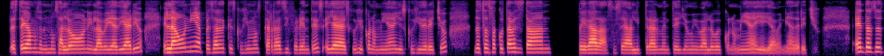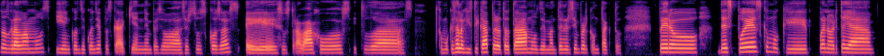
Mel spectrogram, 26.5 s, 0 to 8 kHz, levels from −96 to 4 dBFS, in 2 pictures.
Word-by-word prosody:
este, 200 +1 0
íbamos 215 0 +3
al 200 - -5
mismo 190 0 -8
salón 190 +2 +1
y 190 - -6
la 175 0 +3
veía 175 0 +1
diario. 190 +5 +2 0.3
En 200 +2 +5
la 205 0 +11
uni, 245 +3 -1
a - - +4
pesar 205 -1 0
de 215 - -5
que 205 - -9
escogimos 195 +2 -11
carreras 185 +1 -2
diferentes, 180 +2 -6
ella 190 -1 +5
escogió 180 +1 -6
economía 180 0 -6
y - - -6
yo - - -4
escogí 185 0 -10
derecho, 180 +7 -4 0.4
nuestras 210 0 -2
facultades 215 +1 +1
estaban 205 0 +1 0.4
pegadas, 180 -1 +3
o - - -21
sea, 175 -1 -1
literalmente 175 0 -4
yo 175 0 -10
me 175 - -9
iba 175 0 -4
luego 175 0 -4
a 175 - -4
economía 90 - -6
y 90 - -2
ella 85 0 -3
venía 90 0 -9
a - - -5
derecho. 85 0 -8 0.5
Entonces, 235 0 +3
nos 210 -2 -1
graduamos 195 +2 +1
y, 195 0 -4
en 185 -1 -7
consecuencia, 185 +1 -7
pues, 185 -1 -14
cada - - +1
quien 175 0 -8
empezó 175 0 -7
a 170 - +1
hacer 170 +1 -8
sus 180 +1 -11
cosas, 195 +4 -4
eh, 85 -1 +2
sus 175 0 -9
trabajos 185 +1 +1
y 195 - -17
todas 175 -2 -1 0.4
como 180 0 -9
que - - -6
esa 215 - +6
logística, 205 +1 +3
pero 195 -4 +2
tratábamos 190 +1 +4
de 180 - -3
mantener 175 +1 -5
siempre 195 +1 -4
el 190 - -9
contacto. 180 - -8 0.5
Pero 210 -1 +5 0.3
después 235 +3 +5
como 230 -4 -7
que, 190 -1 -3 0.2
bueno, 215 -1 0
ahorita 195 +2 -2
ya 190 -1 +4
190 Hz, 185 wpm, -23 LUFS, 175-205 Hz, 0.5 s, la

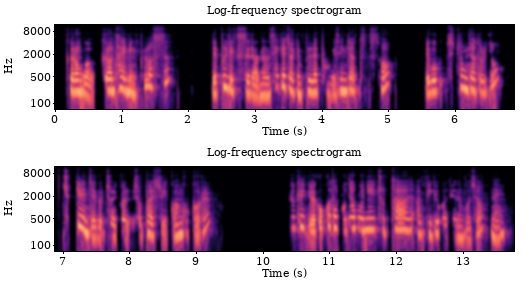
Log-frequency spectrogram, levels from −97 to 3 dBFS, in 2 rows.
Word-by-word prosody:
그런 205 -3 +6
거 160 -4 +3
그런 220 -1 +6
타이밍 215 -6 +3
플러스 300 +7 -1 0.6
넷플릭스라는 180 - +2
세계적인 225 - +1
플랫폼이 195 -3 -1
생겼 220 +1 +1 0.2
서 260 +7 -2 0.5
외국 205 +1 +3
시청자들도 235 - 0 0.3
쉽게 325 -4 +2
인제 195 -10 +3
그 150 - -4
저희 - - -4
걸 - - -3
접할 195 -4 -1
수 - - -10
있고 - - -6
한국 200 +2 -1
거를 285 - -5 1.2
이렇게 295 +2 -1
외국 120 - +3
거 320 - +2
다 295 -1 +4
보다 280 0 -1
보니 265 -1 0
'좋다.' 130 - 0
하고 205 -1 -6
비교가 200 -1 -4
되는 160 0 -8
거죠. 245 - -7
네. 180 +3 -5
215 Hz, 325 characters per minute, -22 LUFS, 185-270 Hz, 1.2 s, 그런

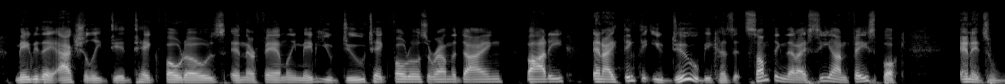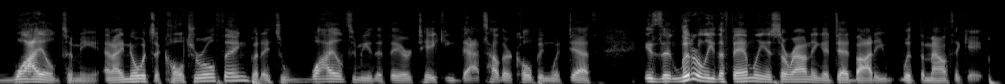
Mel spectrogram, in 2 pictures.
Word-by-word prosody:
maybe 115 +4 +2
they 115 -5 +3
actually 100 -3 0
did 90 +4 -5
take 105 -4 -3
photos 105 -1 +2
in 105 +1 -1
their 100 -1 -2
family. 105 0 -2
Maybe 100 +6 -3
you 105 -3 -5
do 100 +4 -2
take 125 -4 -4
photos 120 0 +1
around 120 0 0
the 115 - -3
dying 120 +2 -1 0.2
body, 125 +3 +3 0.3
and 130 -1 +4
I 115 -1 +3
think 165 +9 -2
that - - -9
you 110 - -2
do 100 - +2
because 95 0 -6
it's - - -9
something 175 -1 0
that 115 -3 0
I 100 - +2
see 150 +10 -5
on 110 -6 -1
Facebook, 140 - -1 0.6
and 125 +1 +2
it's 105 -4 -2
wild 100 +2 +3
to 100 - -6
me, 80 -4 -9
and 100 - 0
I 105 - +2
know 130 +4 +4
it's 140 - 0
a - - -4
cultural 145 - 0
thing, 180 +2 -1
but - - -2
it's 90 +3 -6 0.3
wild 130 -1 0
to 115 - -10
me 100 -2 -5
that 90 -1 -9
they 100 -2 -3
are 90 - -3
taking 105 -4 -7
that's - - -5
how - - 0
they're - - -4
coping 105 -4 -4
with 85 -3 -8
death, - - 0 0.4
is 140 -3 +2
that 145 -1 +4
literally 155 -2 +9
the 130 -1 +1
family 140 +1 +2
is 115 -3 -3
surrounding 115 -4 +1
a 95 - -1
dead 100 0 +1
body 95 -4 +1
with 105 -5 -2
the - - -5
mouth 90 -1 -2
agape. - - -11
110 Hz, 220 wpm, -24 LUFS, 100-125 Hz, 0.6 s, literally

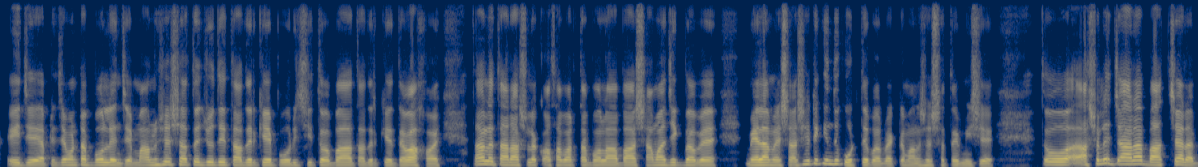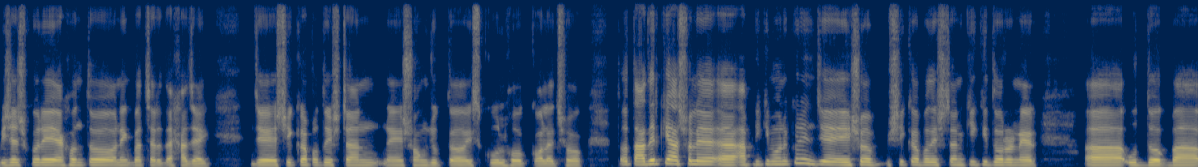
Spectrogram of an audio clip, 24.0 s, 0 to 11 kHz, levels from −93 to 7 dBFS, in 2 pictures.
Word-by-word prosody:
এই 160 - +2
যে, 165 - +2
আপনি 160 - -11
যেমনটা 180 +1 +1
বললেন 170 -2 +4
যে, 160 - +1
মানুষের 180 +4 0
সাথে 195 -1 +1
যদি 185 0 +1
তাদেরকে 165 +1 +1 0.2
পরিচিত 165 +1 -4 0.2
বা 160 - +4
তাদেরকে 155 +1 -3
দেওয়া 160 0 +5
হয়, 145 +1 0 0.3
তাহলে 215 +1 +4
তারা 180 0 +4
আসলে 175 0 -2
কথাবার্তা 165 0 -1
বলা 160 -1 +2
বা 155 - +3
সামাজিকভাবে 170 -1 +1 0.4
মেলামেশা, 170 -2 +5
সেটি 225 +3 -1
কিন্তু 245 -1 0
করতে 165 +1 0
পারবে 155 -2 -2
একটা 160 - -7
মানুষের 150 +1 -4
সাথে 160 -1 -6
মিশে। 145 +1 -3 0.6
তো - - +2 0.4
আসলে 245 +8 0
যারা 225 +1 +6
বাচ্চারা, 180 0 +3
বিশেষ 175 +1 -1
করে 175 -1 +2 0.2
এখন 180 +2 -2
তো 175 - +2 0.2
অনেক 165 0 -4
বাচ্চারা 165 0 -3
দেখা 155 +2 -2
যায় 140 -3 -1 0.5
যে, 165 - +4 0.2
শিক্ষা 170 +2 -1
প্রতিষ্ঠানে 165 -2 -4 0.2
সংযুক্ত 155 -1 -6 0.3
স্কুল 160 -1 -4
হোক, 155 -1 +1
কলেজ 150 -2 -2
হোক। 150 -2 -2 0.4
তো - - -6
তাদেরকে 240 +6 +4
আসলে 225 -1 +1 0.2
অ্যা 185 - +4 0.2
আপনি 195 +1 -13
কি - - -6
মনে 215 - -3
করেন 285 -2 -3
যে, 210 - +3 0.2
এইসব 190 +1 0 0.3
শিক্ষা 200 -1 -4
প্রতিষ্ঠান 185 0 -3
কি, - - -8
কি 195 - -4
ধরনের 170 -3 +1 0.6
আ - - +6 0.4
উদ্যোগ 165 0 +3
বা 160 0 +3
170 Hz, 175 wpm, -23 LUFS, 160-185 Hz, 0.6 s, যারা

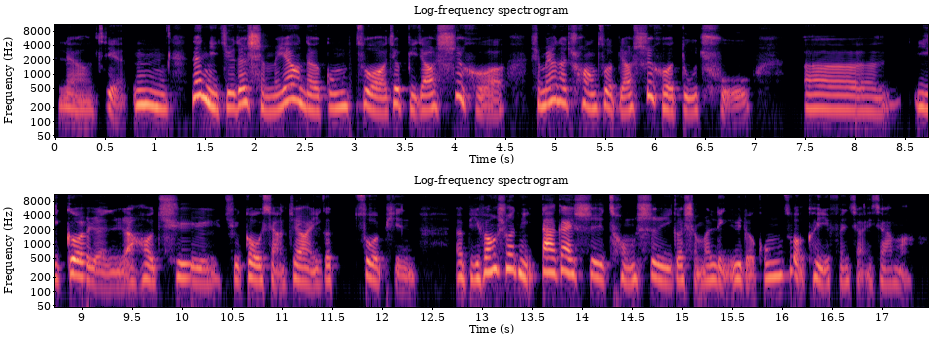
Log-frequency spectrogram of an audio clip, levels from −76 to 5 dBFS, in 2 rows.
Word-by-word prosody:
了 90 -3 -7
解， - - -6
嗯， 225 -4 +3 0.2
那 345 +2 +5
你 265 - +7
觉 195 +2 +1
得 240 +4 +5
什 235 -6 +4
么 170 +2 -4
样 280 +4 +4
的 180 -5 0
工 195 +4 -2
作 210 -7 0
就 245 +10 +2
比 195 -8 -6
较 180 +1 +1
适 325 - +1
合 - - -5 0.2
什 225 - -6
么 225 - +2
样 280 +1 +3
的 255 - +1
创 195 -5 -2
作 - - -1
比 - - -16
较 170 - +1
适 340 - 0
合 185 - 0
独 165 0 -4
处？ - - -7 0.5
呃， 180 -3 -2 0.3
一 200 -3 -4
个 225 +4 +7
人， 130 -7 -4
然 130 - -1
后 185 -2 -2
去 165 -2 -3
去 175 - -5
构 175 -1 +2
想 170 - -4
这 195 - -5
样 160 -4 +2
一 145 - -6
个 175 +3 -4 0.2
作 - - -1
品。 - - -10 0.4
呃， 205 - -2
比 190 0 -2
方 260 +8 +6
说 305 +1 +3
你 235 -9 +1
大 255 +5 +7
概 260 -2 +5
是 225 -5 0
从 175 -1 -4
事 190 0 0
一 155 - 0
个 175 +2 -3
什 170 - -3
么 - - -5
领 175 -3 -3
域 185 +1 0
的 - - -6
工 205 +3 -2
作， 220 - -3
可 195 - -4
以 150 -3 -2
分 155 0 -11
享 - - -11
一 - - -11
下 145 -3 -9
吗？ 150 +3 -12
185 Hz, 245 characters per minute, -21 LUFS, 170-225 Hz, 0.5 s, 你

